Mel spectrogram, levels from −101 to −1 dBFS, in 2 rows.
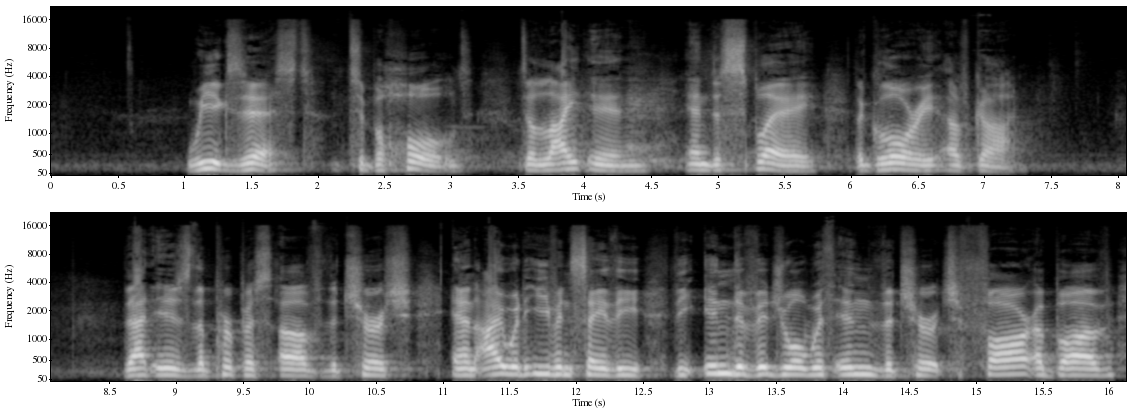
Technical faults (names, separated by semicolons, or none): none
